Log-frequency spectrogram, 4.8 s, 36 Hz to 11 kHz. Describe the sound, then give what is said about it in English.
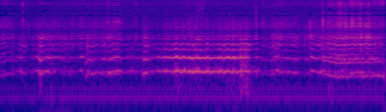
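Honey bees buzz around a beekeeper's hives near Yaoundé as colonies are moved between them. The drone is dense, loud and continuous, with a wavering hum and no talk. “Timothy Awanga, popularly known in Matom as Papa Miel or Papa Honey, moves colonies of honey bees from one of his 30 bee hives to another”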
